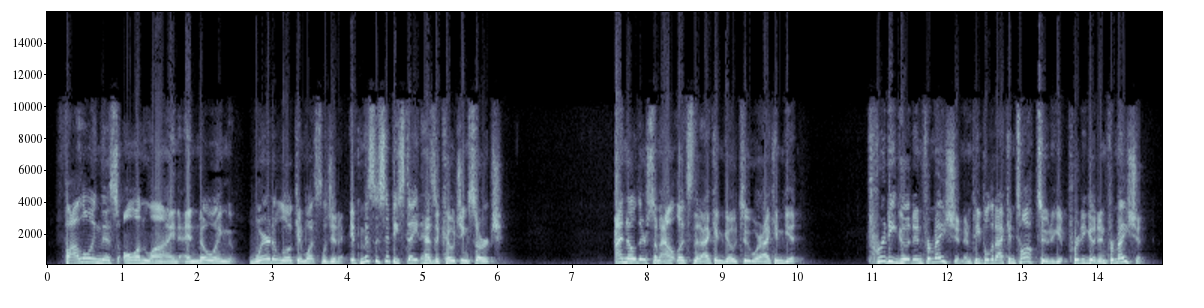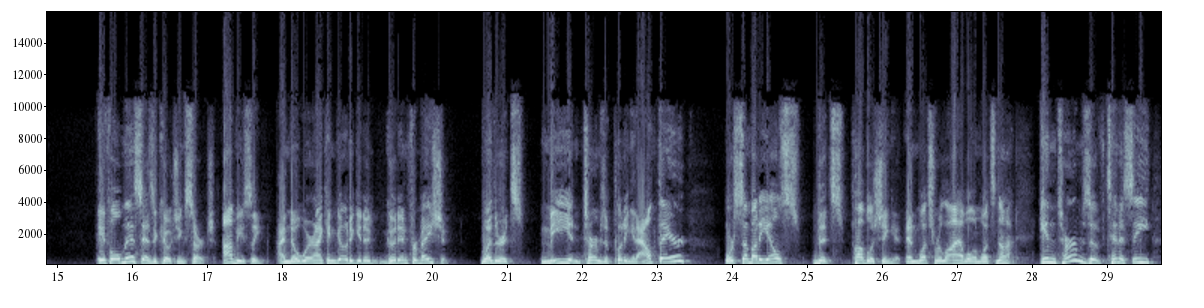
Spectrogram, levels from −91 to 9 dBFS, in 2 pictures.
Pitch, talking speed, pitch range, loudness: 170 Hz, 185 wpm, 140-205 Hz, -12 LUFS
